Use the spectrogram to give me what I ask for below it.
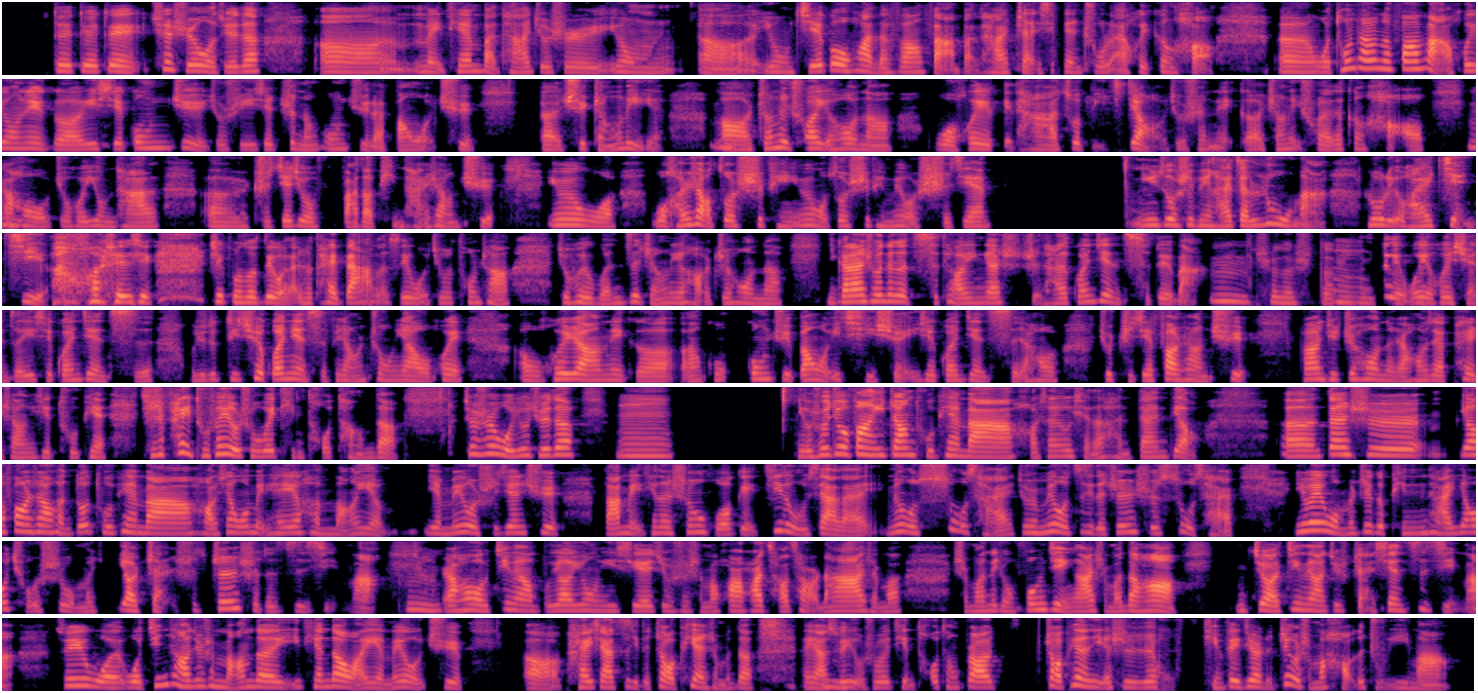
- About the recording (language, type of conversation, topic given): Chinese, advice, 我怎样把突发的灵感变成结构化且有用的记录？
- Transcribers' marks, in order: other background noise; lip smack; "剪辑" said as "剪寄"; laugh; lip smack; teeth sucking; teeth sucking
